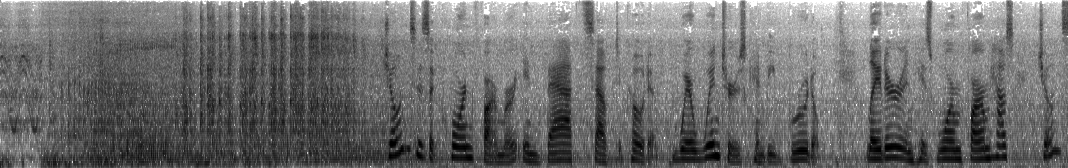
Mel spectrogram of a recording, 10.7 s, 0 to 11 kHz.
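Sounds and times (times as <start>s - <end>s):
heavy diesel tractor engine cranking and sputtering, struggling to start in cold: 0.0s - 10.6s
rapid ticking bursts: 1.7s - 3.6s
speech: 3.9s - 10.6s.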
